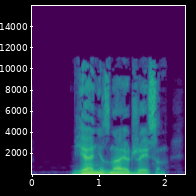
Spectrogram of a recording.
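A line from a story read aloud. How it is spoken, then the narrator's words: Heavy sigh. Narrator (Russian): тяжело вздохнул Ройс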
